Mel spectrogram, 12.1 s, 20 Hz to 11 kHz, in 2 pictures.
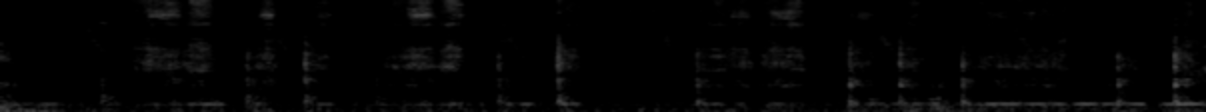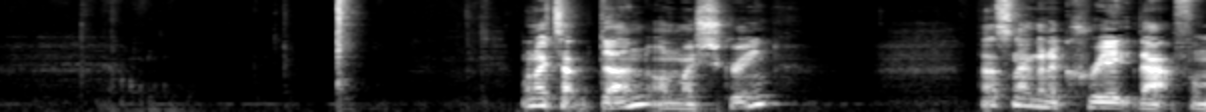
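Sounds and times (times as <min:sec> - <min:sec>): stylus writing on glass screen: 0:00.0 - 0:06.1
faint low hum: 0:00.0 - 0:12.0.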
